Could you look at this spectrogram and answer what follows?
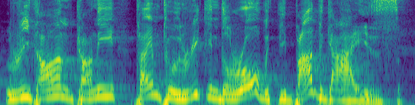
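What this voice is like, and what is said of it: Bad put-on Russian accent. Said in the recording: “Russians, am I right? ... my inability to do foreign accents is normally a hindrance ... It does not correspond to any accent you will ever encounter in the real world.”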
